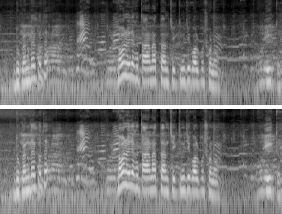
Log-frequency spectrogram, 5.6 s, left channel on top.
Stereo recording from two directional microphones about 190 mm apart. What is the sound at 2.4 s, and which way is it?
Speech, 10° left (ahead or behind).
